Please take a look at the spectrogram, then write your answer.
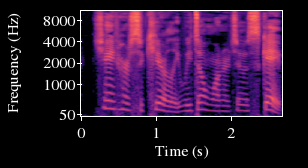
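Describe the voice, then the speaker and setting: A woman growls through a put-on character voice at a medium pitch. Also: fairly quick pace. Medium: read story. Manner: growling.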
